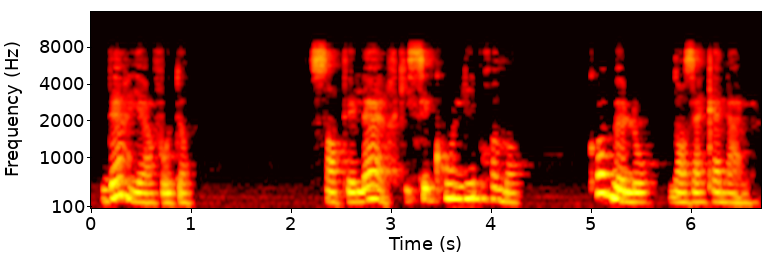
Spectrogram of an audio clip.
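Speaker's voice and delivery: measured yoga nidra guiding voice with pauses between phrases; guided meditation with gently rising and falling phrases; guided relaxation. Acted. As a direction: lead listeners into relaxation, phrase by phrase.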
